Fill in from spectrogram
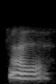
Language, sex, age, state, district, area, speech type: Nepali, female, 45-60, West Bengal, Kalimpong, rural, conversation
